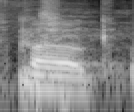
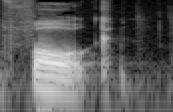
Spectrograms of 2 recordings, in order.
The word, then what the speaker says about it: folk: In fact, up until about a year ago when someone wrote in and said, you stupid, it's pronounced folk, like F-O-K-E. – Folk. – And not folk.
